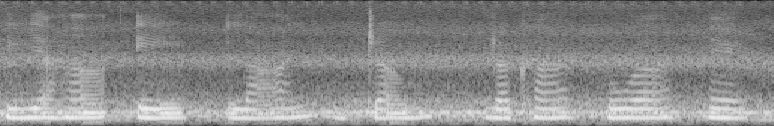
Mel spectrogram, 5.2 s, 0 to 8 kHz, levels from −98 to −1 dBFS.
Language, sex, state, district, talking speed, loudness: Hindi, female, Madhya Pradesh, Katni, 80 wpm, -15 LUFS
